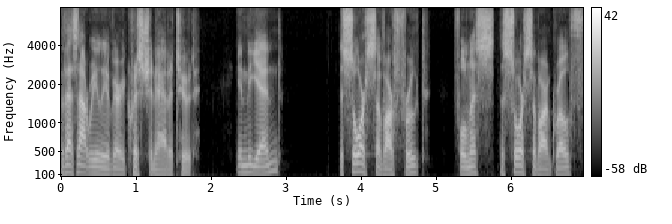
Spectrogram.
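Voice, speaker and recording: A man with an American accent speaks at a medium pitch with ordinary pitch variation and very even loudness, on a very clean recording with a silent background. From United States. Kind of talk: homily. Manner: fast.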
